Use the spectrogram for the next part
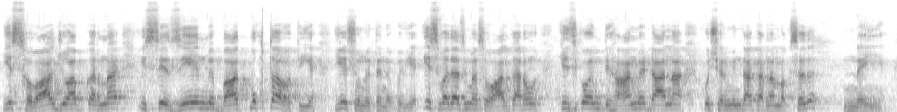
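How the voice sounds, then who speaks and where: A man teaching a Quran pronunciation class, who questions his students and repeats words slowly to correct them. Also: a little high. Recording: echoey room.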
